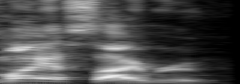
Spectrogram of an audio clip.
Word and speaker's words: MyiaSyru: The character's name is MyiaSyru. And it's pronounced Maya Syru.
